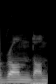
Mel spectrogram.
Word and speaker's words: Rodon: Rodon were already there. Or Rondon, depending on who you're listening to.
